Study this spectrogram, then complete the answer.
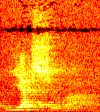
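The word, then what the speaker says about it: ישוע: And the way it's pronounced in the Hebrew dialect of the day was Yeshua. Yeshua saves.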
